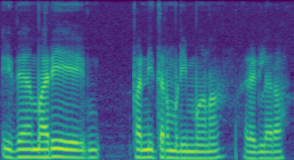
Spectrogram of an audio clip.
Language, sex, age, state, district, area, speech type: Tamil, male, 30-45, Tamil Nadu, Namakkal, rural, spontaneous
